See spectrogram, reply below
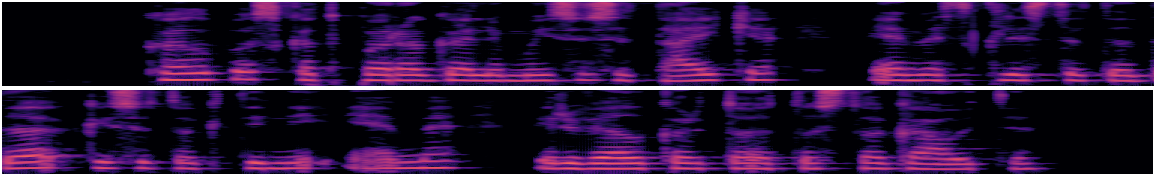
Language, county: Lithuanian, Kaunas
